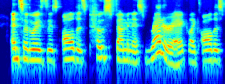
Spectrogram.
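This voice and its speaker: A woman talks at a fairly quick pace in an ordinary speaking voice. Her pitch is medium, with ordinary pitch variation. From Colorado, US. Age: 20s. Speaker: feminist advocate interviewee. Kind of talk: interview. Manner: casual, many fillers.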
